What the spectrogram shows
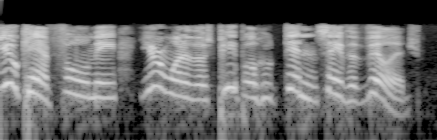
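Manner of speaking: put-on very high, small child, little girl voice. Voicing the little girl with pigtails who shouted before: little girl voice. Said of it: "And she says".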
